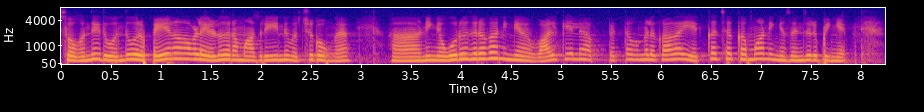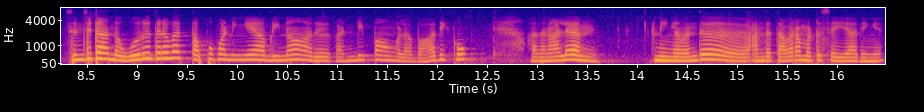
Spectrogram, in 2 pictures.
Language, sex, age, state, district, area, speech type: Tamil, female, 18-30, Tamil Nadu, Tiruvarur, rural, spontaneous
